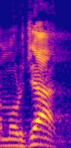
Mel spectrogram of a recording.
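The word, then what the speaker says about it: Moriah: el nombre yahwe moriat la palabra correcta la pronuncia más correcta sería morat Pero le decimos moriat que fue el lugar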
